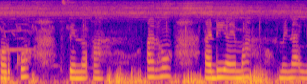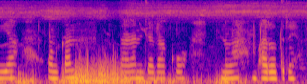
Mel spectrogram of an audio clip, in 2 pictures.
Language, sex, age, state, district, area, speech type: Santali, female, 18-30, Jharkhand, Seraikela Kharsawan, rural, spontaneous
